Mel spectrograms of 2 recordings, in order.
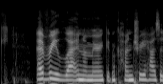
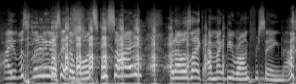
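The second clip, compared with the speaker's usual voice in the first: louder, laughing while she admits it; laughing through it; 6 semitones higher, 14 dB louder, faster than usual. Real, not acted. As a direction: giggle through the confession. Laughing confession about Walensky side.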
